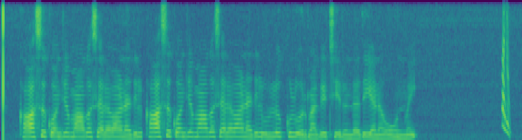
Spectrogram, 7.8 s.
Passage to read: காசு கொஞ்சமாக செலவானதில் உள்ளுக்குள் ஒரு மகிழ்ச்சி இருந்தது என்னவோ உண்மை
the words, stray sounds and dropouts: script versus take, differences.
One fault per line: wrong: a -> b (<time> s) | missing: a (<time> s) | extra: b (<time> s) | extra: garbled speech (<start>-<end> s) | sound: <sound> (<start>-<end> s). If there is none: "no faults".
extra: காசு கொஞ்சமாக செலவானதில் (2.2 s)
sound: chirp (7.5-7.7 s)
